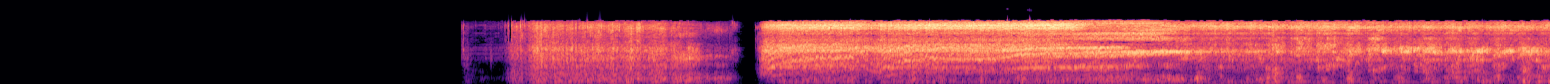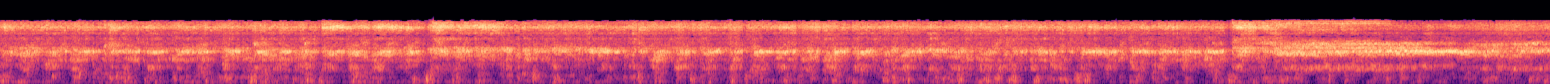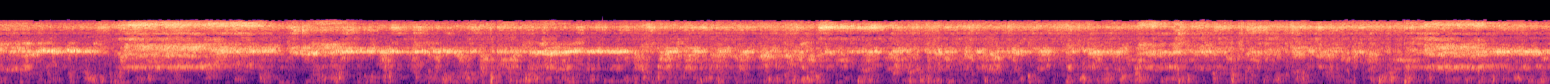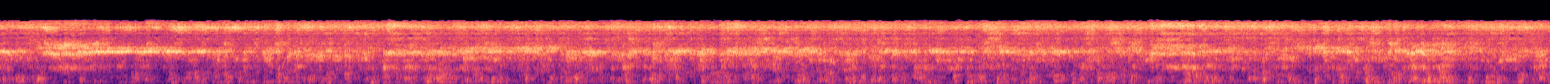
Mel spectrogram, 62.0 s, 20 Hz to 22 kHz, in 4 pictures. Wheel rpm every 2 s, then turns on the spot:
0, 0, 10, 20, 120, 200, 230, 230, 230, 230, 230, 230, 230, 230, 220, 220, 220, 230, 230, 230, 230, 230, 230, 230, 230, 230, 230, 240, 230, 230, 230.
4-6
